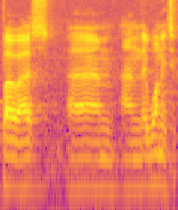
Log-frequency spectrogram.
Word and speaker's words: Boaz: Bose for number one how do you pronounce it Boaz it is Boaz lovely and where is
